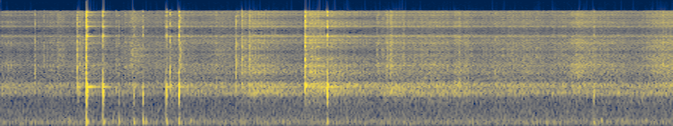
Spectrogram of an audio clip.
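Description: Hockey sticks and pucks clack sharply in a large echoing rink.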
